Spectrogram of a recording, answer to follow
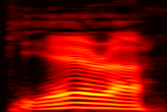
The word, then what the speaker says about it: Keira: with odd names know, it's key as in key in a door, air as in the air you breathe, as in the sound you make when you understand how to say my name.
